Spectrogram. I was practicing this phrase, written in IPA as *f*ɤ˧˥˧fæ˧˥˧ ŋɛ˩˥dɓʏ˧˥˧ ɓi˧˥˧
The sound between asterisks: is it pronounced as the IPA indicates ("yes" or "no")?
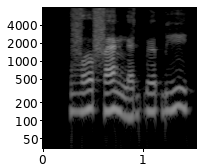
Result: no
